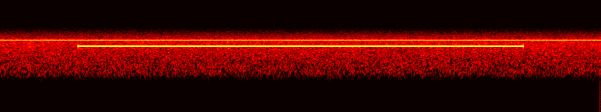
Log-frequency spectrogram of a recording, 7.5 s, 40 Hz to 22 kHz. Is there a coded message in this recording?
Yes: PSK31 (31.25 baud) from 1.0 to 6.6 s, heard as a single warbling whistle, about 1650 Hz, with radio static and a steady whistle near 2280 Hz.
